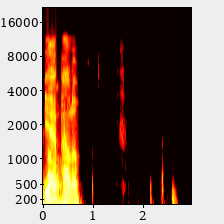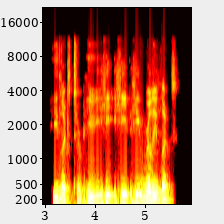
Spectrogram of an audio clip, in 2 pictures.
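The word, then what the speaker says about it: Paolo: Just based on what I've seen in the preseason, Paulo, is that how you pronounce his name? Yeah, Paulo.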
